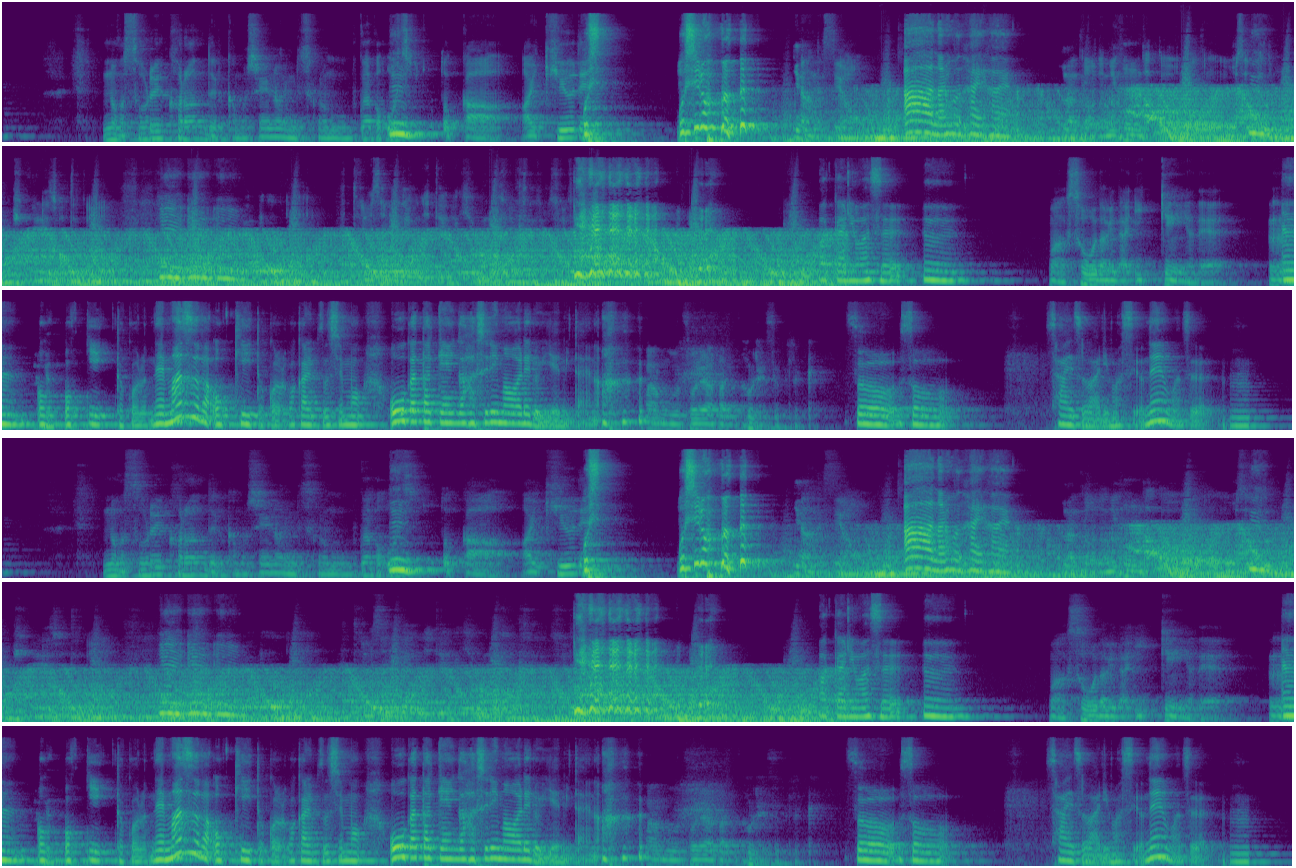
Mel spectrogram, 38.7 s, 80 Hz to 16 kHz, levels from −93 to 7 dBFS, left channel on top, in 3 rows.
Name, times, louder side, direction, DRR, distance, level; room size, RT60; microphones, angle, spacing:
voice 1, 0.7-4.1 4.4-6.0 6.7-6.9 7.9-8.6 10.6-12.7 13.0-14.5 15.3-16.1 16.4-18.7 20.7-20.9 21.4-21.5 23.4-25.1 25.6-25.9 26.2-26.4 32.3-34.0, left 2 dB, 70° left, 7 dB, 1.0 m, -35 dB
voice 2, 6.8-7.5 9.0-10.1 12.5-12.7 14.5-15.4 18.6-19.5 19.9-20.1 21.1-22.5 25.7-26.3 26.7-26.8 27.1-32.1 34.4-35.3 36.3-37.9 38.1-38.3, equal, ahead, 8 dB, 0.6 m, -21 dB
sound 1, 7.2-21.4, left 1 dB, 45° left, 0.8 m, -24 dB
12.0 x 8.5 x 4.8 m, 1.0 s
head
